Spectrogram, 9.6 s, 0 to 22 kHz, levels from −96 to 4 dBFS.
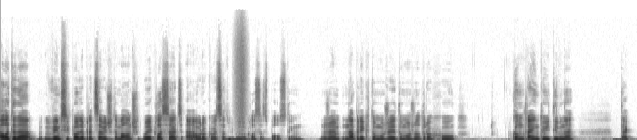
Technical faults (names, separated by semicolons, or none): wireless microphone noise hit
